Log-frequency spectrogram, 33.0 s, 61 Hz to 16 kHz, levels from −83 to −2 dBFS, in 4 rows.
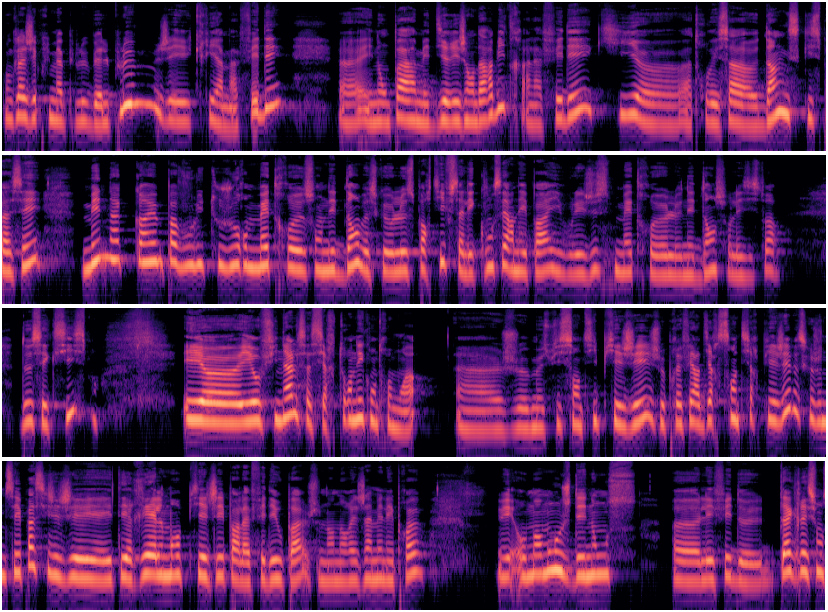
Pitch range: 190-245 Hz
